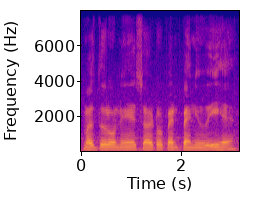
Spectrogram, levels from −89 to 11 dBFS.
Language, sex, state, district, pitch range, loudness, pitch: Hindi, male, Uttar Pradesh, Shamli, 125-130 Hz, -18 LUFS, 125 Hz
